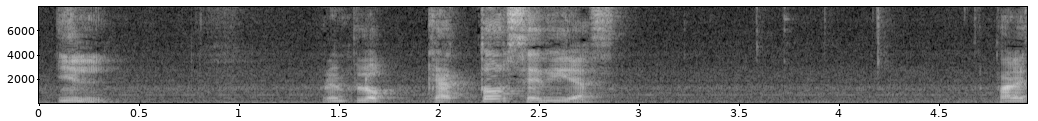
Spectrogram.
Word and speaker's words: 일: Para indicar días se dice il. Il. Pronuncia igual que número 1, il.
